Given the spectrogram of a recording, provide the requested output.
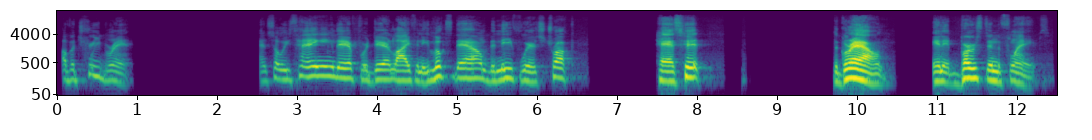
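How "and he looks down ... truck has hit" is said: ordinary talk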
